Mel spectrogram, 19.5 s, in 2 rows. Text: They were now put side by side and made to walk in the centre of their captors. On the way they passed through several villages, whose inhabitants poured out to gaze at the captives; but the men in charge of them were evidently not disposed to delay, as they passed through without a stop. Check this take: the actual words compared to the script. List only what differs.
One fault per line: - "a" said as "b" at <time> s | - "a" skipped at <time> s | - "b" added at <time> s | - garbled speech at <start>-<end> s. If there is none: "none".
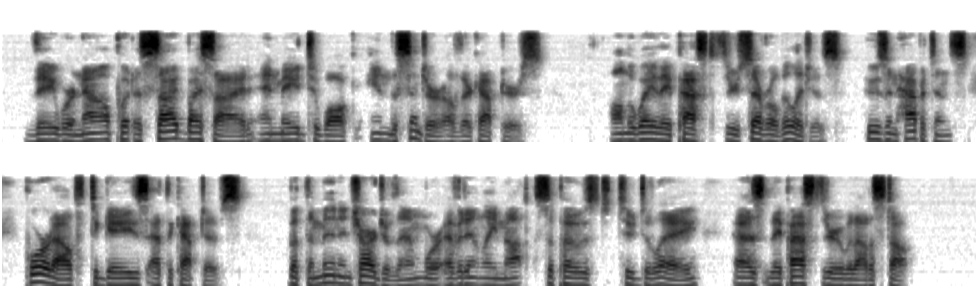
none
